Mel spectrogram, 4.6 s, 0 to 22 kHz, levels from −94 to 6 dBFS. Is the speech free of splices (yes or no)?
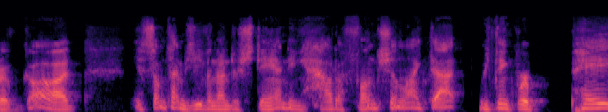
no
